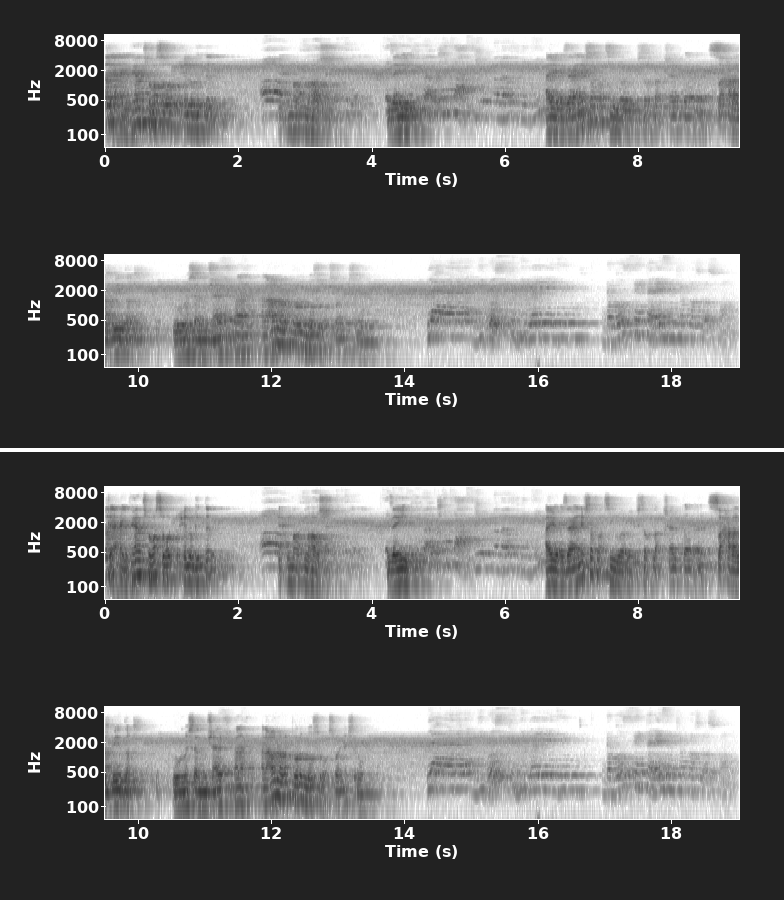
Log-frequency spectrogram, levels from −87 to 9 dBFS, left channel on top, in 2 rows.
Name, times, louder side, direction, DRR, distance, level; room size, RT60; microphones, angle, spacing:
voice 1, 0.0-1.7 2.6-3.4 4.2-4.6 6.6-10.0 10.5-11.6 11.9-13.5, right 4 dB, 70° right, 5 dB, 0.3 m, -24 dB
sound 1, 1.0-16.0, left 1 dB, 15° left, 0.4 m, -42 dB
voice 2, 2.3-3.8 4.2-6.6 11.2-11.7 14.3-16.7 17.0-18.9, left 1 dB, 15° right, -2 dB, 0.7 m, -36 dB
4.9 x 3.3 x 3.1 m, 1.3 s
head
